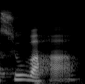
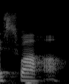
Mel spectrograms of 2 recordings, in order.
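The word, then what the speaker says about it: svaha: that final word, suvaha, why do we sometimes say swaha? It's just a mispronunciation. It's meant to be suvaha? Yeah, swaha. Oh. But it's just said very quickly. And so we mishear it as swaha.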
